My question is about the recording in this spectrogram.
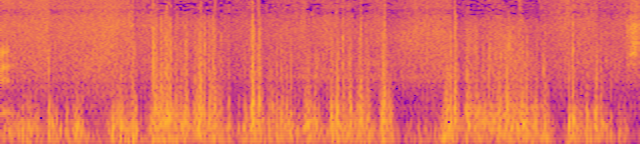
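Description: Wind buffeting the microphone in uneven gusts, a rumbling rush with irregular rises and dips.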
